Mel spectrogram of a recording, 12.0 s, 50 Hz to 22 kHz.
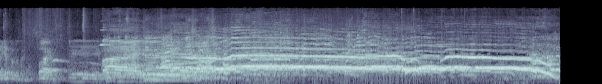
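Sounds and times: voices singing high held notes: 0:02.0 - 0:07.6.

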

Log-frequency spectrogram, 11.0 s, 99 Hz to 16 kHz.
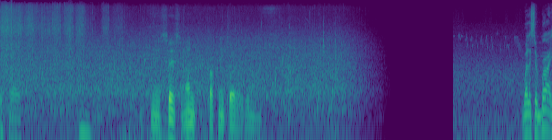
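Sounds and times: river water rushing: 0:00.0 - 0:07.4.

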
